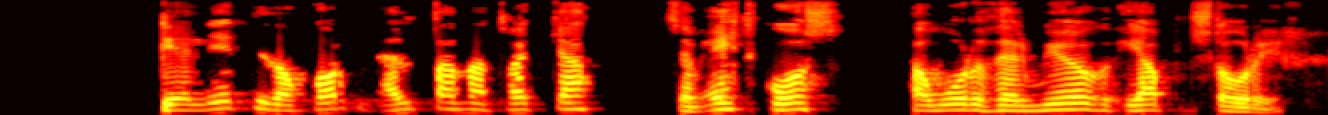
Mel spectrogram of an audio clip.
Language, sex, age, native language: Icelandic, male, 60-69, Icelandic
